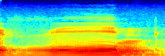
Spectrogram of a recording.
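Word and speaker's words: rain: करेंगे इसको आप पढ़ेंगे रेन क्या है आर ए आई एन अभी बताया ना ए आई को ए पढ़ेंगे क्या पढ़ेंगे ए तो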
